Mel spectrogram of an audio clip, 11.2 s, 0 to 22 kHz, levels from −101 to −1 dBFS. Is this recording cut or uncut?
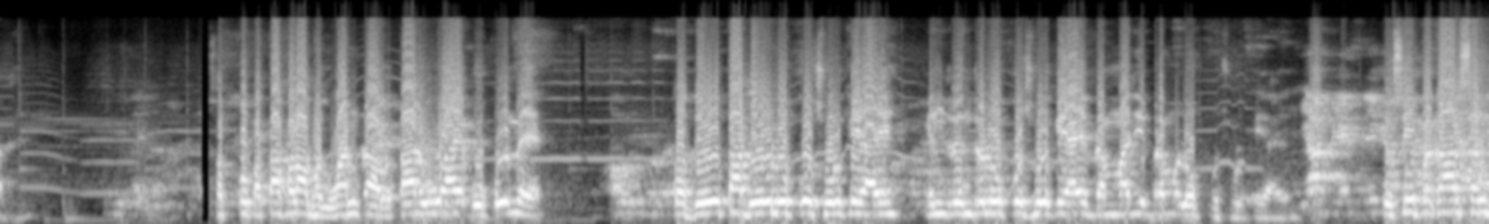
cut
